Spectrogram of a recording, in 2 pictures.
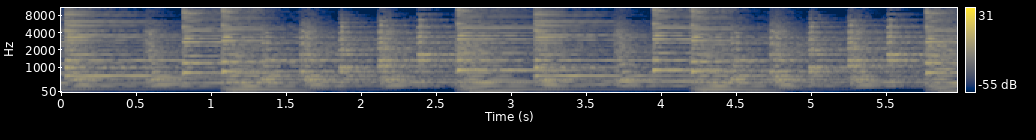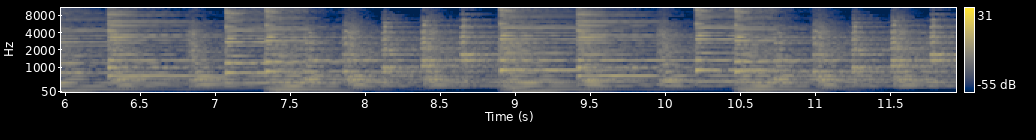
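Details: Light plucked keyboard music, harpsichord-like, plays in a steady repeating phrase about every one and a half seconds, with no animal sound.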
